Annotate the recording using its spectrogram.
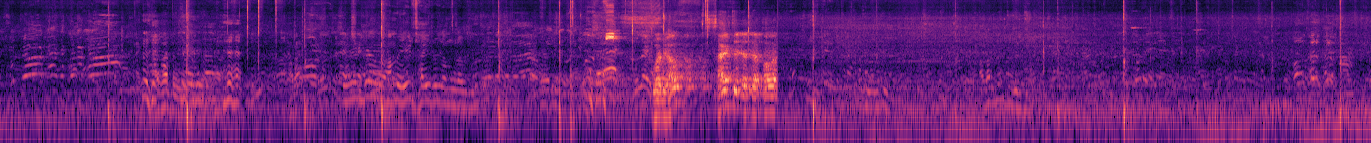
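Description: A crowd of spectators chatters and cheers loudly outdoors.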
